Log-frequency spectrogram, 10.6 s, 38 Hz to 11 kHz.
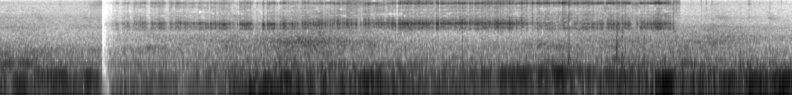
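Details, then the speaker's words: Mabe microwave oven control board, plugged in, gives a steady high-pitched whine; a visibly swollen 470 µF 25 V capacitor on the board is found and replaced. "rofaradios también cuando baja los microfaradios hace este ruido esta tarjeta del horno de microondas Mabe Suele suceder mucho en los Mabe este ruido"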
